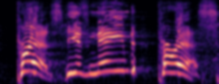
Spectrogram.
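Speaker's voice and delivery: high, loud, slow joyful cheering crowd shout.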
